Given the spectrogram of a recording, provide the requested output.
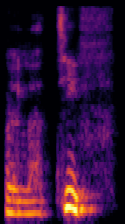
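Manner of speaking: رلاتیف repeated slowly and clearly, stress on the last syllable; teacher modelling رلاتیف; careful model word. Shown as a demonstration. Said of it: "و این کلمه رلاتیف".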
